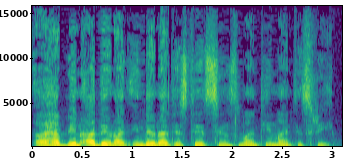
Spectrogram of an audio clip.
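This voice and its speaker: A middle-aged man from Sudan, a law professor answering interview questions in measured, earnest explanations. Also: on the high side, dark tone.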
